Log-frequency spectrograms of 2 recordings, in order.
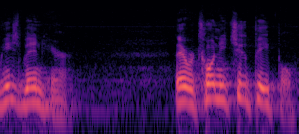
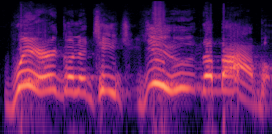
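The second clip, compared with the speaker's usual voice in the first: very high, very loud, raspy, drawn-out voice; 11 semitones higher, 10 dB louder than usual. Retelling what a woman at the door said: imitating her raspy voice. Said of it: "That's how she said it".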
